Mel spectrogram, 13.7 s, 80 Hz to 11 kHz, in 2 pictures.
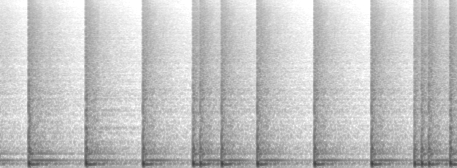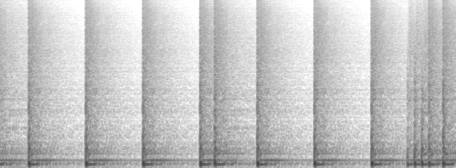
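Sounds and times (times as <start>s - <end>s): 
alien snare drum hit from a game: 0.0s - 7.6s, 8.2s - 13.6s.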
